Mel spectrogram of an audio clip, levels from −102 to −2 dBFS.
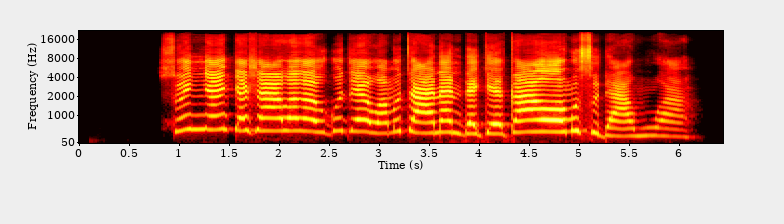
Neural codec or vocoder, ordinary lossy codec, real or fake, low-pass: autoencoder, 48 kHz, 128 numbers a frame, DAC-VAE, trained on Japanese speech; none; fake; none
